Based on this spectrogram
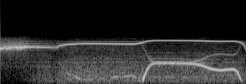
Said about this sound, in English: Would you like to hear, Paul Filer's bosun's whistle that was at Pearl Harbor? Yes, we would. Okay, my dog might go nuts, but here we go.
